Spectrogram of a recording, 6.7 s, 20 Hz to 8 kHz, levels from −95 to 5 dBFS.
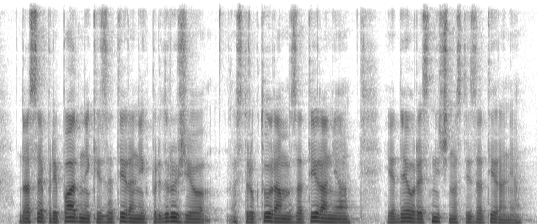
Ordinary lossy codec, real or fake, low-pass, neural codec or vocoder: none; real; none; none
